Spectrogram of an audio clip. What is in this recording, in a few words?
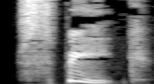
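"speak", British English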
